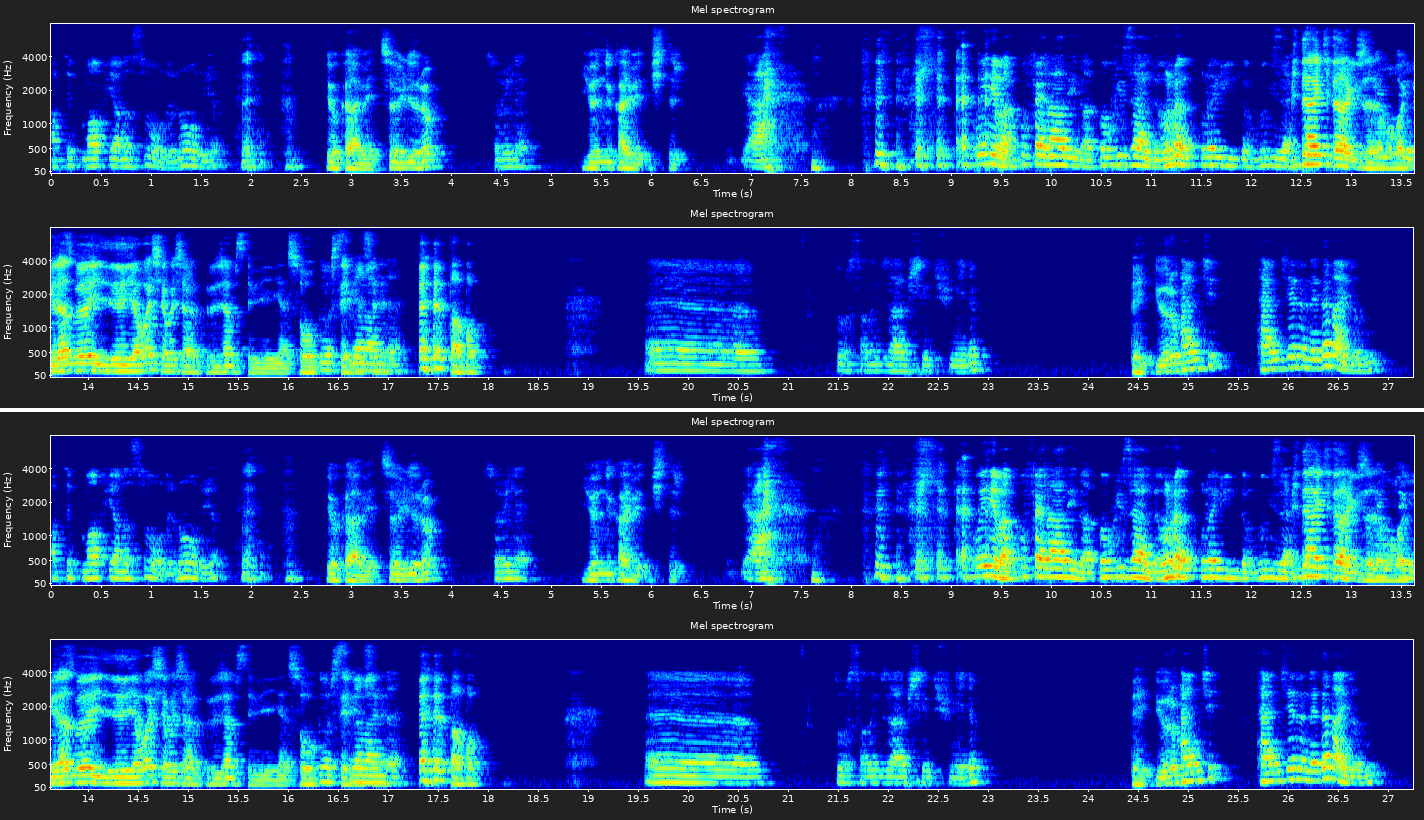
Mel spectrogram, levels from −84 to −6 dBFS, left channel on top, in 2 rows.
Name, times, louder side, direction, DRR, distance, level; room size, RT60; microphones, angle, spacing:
voice 1, 0.0-1.7 4.4-4.7 6.9-7.6 8.6-8.9 9.2-12.4 13.1-13.8 16.3-17.1 18.8-19.1 19.6-20.7 21.5-22.9 24.9-25.3 25.7-26.8, right 2 dB, 50° right, 0 dB, 0.7 m, -34 dB
voice 2, 2.8-3.8 5.3-6.3 8.1-9.2 12.5-16.3 16.5-17.0 17.3-17.9 24.4-24.9, left 1 dB, 30° left, 1 dB, 0.7 m, -33 dB
3.0 x 2.4 x 2.3 m, 0.36 s
head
